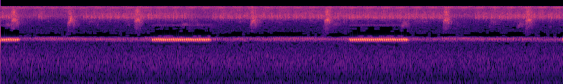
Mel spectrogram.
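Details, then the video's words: A cricket gives clear, even, high-pitched trilled bursts lasting around half a second, spaced about two seconds apart, above a continuous faint shrill drone and occasional light clicks. "Cricket Sounds for Sleep"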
